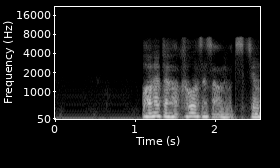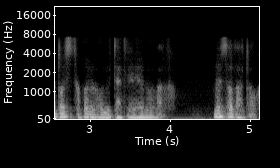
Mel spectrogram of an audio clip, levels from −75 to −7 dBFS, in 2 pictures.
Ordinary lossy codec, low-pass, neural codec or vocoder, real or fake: none; 7.2 kHz; codec, 16 kHz, 0.5 kbps, FreqCodec, smaller model; fake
